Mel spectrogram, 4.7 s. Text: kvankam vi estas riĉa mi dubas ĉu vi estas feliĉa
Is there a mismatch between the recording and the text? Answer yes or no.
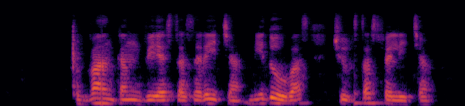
yes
